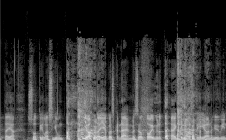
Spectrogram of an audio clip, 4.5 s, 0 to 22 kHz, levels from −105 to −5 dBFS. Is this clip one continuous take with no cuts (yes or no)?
yes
